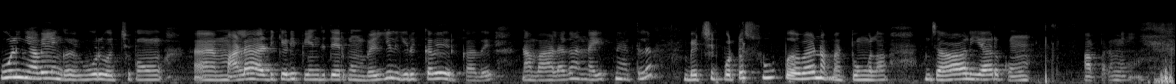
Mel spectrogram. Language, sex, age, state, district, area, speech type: Tamil, female, 45-60, Tamil Nadu, Ariyalur, rural, spontaneous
